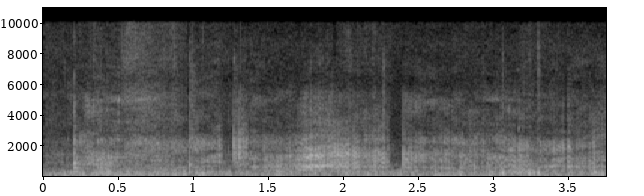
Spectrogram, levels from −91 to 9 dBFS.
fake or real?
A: real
